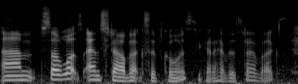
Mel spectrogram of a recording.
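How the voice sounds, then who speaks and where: A woman with an English accent, medium pitch and lively intonation at a fairly quick pace, in a very clean recording with a silent background. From England. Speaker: life transitions coach. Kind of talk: casual interview.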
